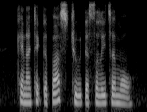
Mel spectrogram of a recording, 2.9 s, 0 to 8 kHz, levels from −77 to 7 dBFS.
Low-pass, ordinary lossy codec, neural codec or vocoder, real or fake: 7.2 kHz; Opus, 16 kbps; codec, 16 kHz, 4 kbps, FunCodec, trained on Chinese and English, 50 frames a second; fake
